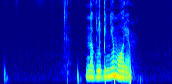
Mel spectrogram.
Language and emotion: Russian, neutral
